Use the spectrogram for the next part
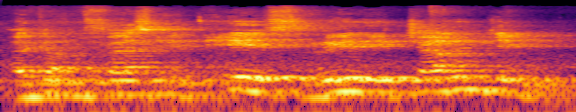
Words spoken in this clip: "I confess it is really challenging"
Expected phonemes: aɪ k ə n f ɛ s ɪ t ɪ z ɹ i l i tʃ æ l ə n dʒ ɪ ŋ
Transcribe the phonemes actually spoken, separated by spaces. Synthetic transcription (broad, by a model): aɪ k ə n f ɛ s ɪ t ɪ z ɹ i l i tʃ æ l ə n dʒ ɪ ŋ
